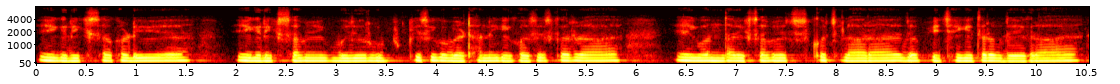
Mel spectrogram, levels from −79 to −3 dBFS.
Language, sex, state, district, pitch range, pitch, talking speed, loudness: Hindi, male, Uttar Pradesh, Saharanpur, 145-155 Hz, 150 Hz, 180 wpm, -14 LUFS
